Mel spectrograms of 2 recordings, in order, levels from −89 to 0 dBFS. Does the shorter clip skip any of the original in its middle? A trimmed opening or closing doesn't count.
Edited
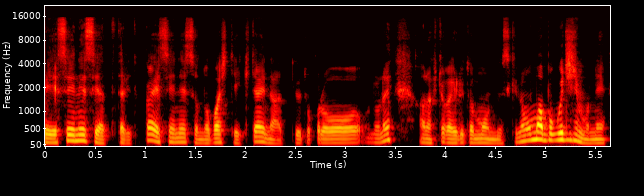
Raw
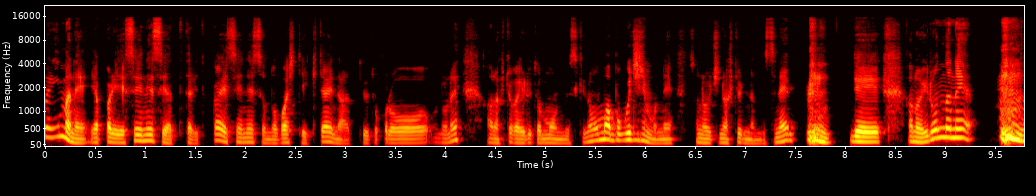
no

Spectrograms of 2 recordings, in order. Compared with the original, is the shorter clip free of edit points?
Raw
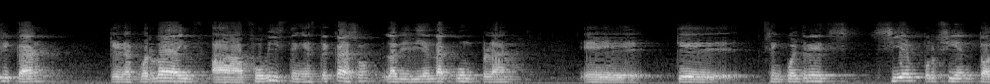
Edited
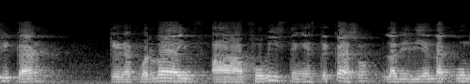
yes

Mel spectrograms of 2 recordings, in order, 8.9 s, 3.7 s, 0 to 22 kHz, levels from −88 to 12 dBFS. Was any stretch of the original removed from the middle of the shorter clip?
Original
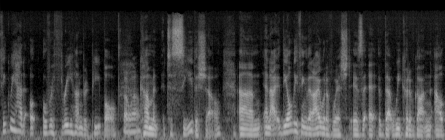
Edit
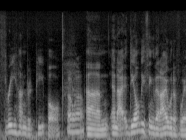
yes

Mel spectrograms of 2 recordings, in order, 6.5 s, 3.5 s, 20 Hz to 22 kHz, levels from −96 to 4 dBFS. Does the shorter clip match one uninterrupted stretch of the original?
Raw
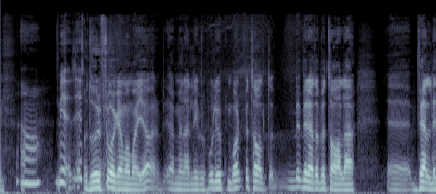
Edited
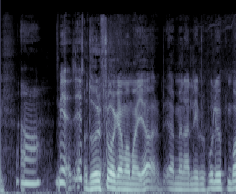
yes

